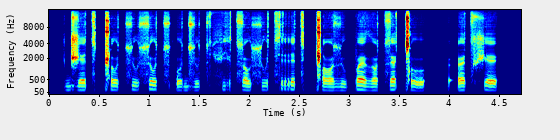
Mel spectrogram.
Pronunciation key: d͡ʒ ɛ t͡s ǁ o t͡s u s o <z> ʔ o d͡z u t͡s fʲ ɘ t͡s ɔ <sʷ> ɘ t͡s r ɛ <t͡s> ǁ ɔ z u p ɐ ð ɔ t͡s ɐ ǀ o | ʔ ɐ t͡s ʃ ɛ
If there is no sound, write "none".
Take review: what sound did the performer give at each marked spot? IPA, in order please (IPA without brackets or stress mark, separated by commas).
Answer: t͡s, sʷ, t͡s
